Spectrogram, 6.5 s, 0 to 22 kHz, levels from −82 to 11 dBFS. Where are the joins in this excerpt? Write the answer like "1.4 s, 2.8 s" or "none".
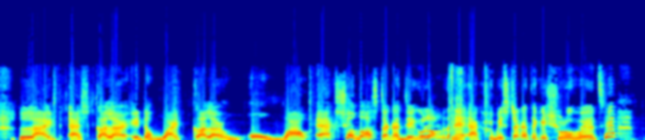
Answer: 4.5 s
